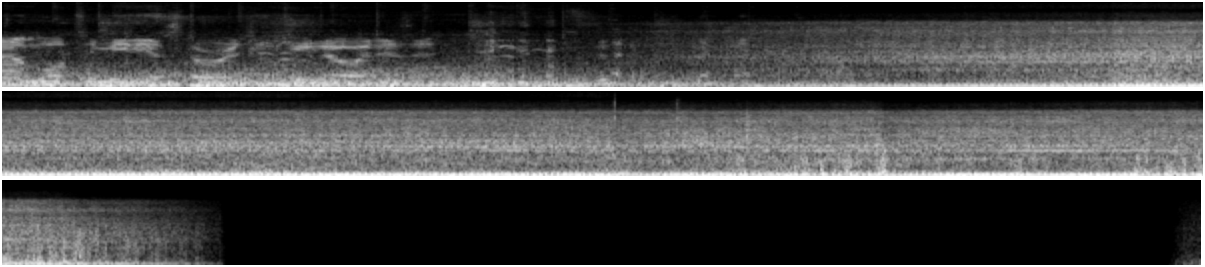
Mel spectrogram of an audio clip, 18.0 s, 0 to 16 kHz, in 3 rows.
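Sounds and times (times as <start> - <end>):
road and wind noise: 0.0 - 13.1
truck engine and tyres drone: 0.0 - 13.1.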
